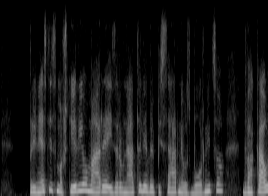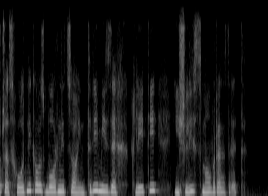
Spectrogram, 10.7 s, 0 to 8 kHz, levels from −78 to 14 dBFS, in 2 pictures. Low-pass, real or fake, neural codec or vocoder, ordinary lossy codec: 7.2 kHz; real; none; Opus, 16 kbps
